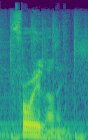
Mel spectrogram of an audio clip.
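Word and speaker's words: Fräulein: And you froline froling froline fro froline. Hold on. Give me a second. I'm probably pronouncing it wrong. Frey line. Fro line. There we go.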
